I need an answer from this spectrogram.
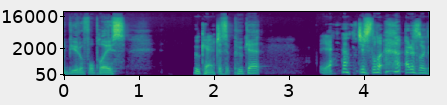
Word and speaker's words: Phuket: Is it Phuket? Yeah. Just I just looked up pronunciation. Phuket.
